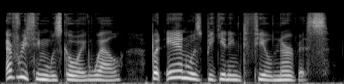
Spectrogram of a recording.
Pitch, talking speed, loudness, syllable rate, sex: 230 Hz, 190 wpm, -15 LUFS, 6.2 syllables/s, female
